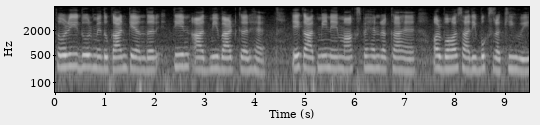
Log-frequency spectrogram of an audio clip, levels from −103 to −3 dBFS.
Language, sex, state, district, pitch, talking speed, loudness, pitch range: Hindi, female, Bihar, Begusarai, 225 Hz, 160 wpm, -33 LUFS, 215-235 Hz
